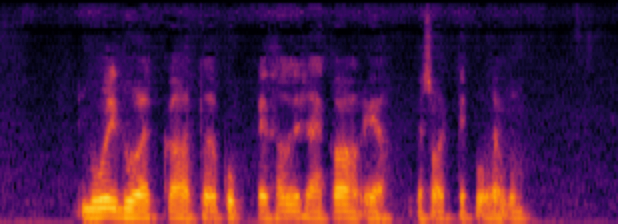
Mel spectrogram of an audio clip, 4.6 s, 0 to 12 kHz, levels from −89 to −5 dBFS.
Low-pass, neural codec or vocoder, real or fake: 10.8 kHz; codec, 44.1 kHz, 2.6 kbps, DAC; fake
